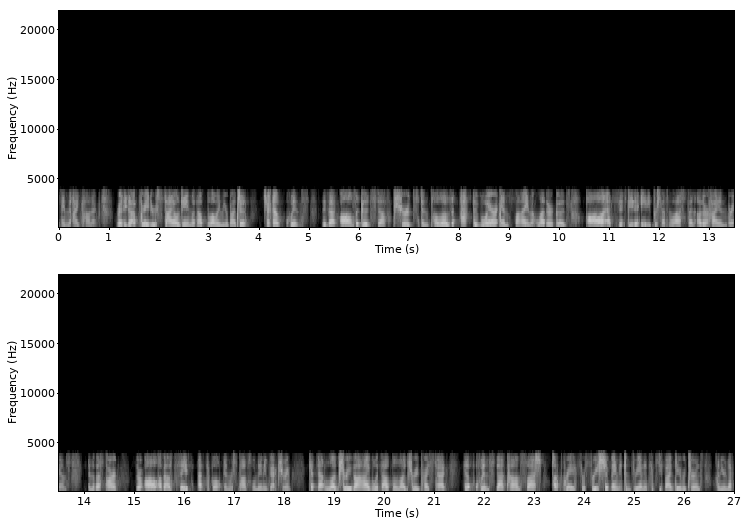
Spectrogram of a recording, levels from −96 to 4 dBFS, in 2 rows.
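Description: From start to finish the speech passes through an LPC-10 vocoder. In place of the waveform, it sends a coarse filter shape for the vocal tract plus a voiced-or-unvoiced decision, and drives that filter with either a pulse train or noise. The heavy damage fits a 2.4 kbit/s stream. The result is a buzzy, mechanical robot voice, with stray buzz or hiss wherever the voicing call goes wrong, and nothing above 3.8 kHz.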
